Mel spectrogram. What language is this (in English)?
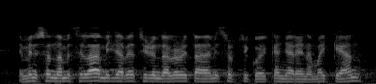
Basque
